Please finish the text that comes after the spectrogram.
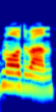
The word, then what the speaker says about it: Malden: your last name sorry it's pronounced Malden but I don't know if you can get the AA sound so okay so we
